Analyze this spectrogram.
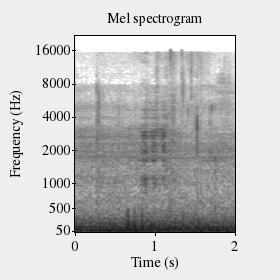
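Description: Fingers scratch and crumble loose soil.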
